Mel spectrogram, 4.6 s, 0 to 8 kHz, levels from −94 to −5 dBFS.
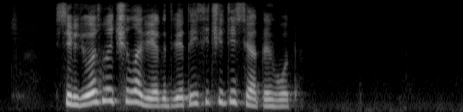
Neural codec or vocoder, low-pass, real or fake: codec, 16 kHz, 1 kbps, FunCodec, trained on Chinese and English, 50 frames a second; 7.2 kHz; fake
